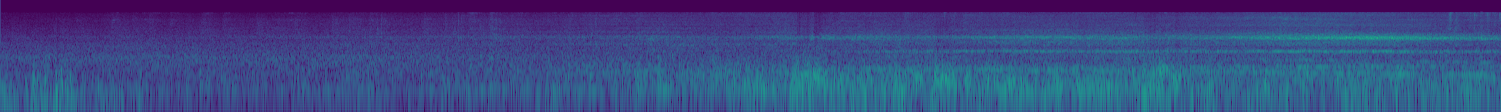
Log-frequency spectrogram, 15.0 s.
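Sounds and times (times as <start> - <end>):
train wheels rumbling on rails: 0.0 - 15.0
high squeal: 7.8 - 15.0.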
